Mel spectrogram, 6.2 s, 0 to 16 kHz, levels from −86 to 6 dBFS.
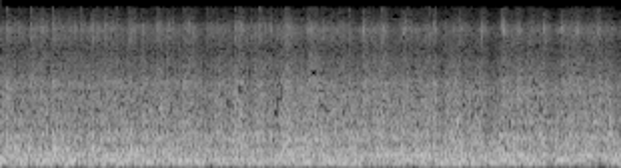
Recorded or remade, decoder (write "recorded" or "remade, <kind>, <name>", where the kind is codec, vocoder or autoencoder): recorded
